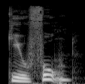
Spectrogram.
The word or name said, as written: geofon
